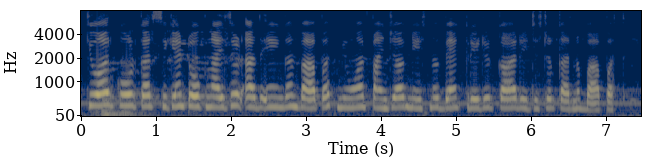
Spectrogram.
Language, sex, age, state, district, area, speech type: Kashmiri, female, 18-30, Jammu and Kashmir, Kulgam, rural, read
